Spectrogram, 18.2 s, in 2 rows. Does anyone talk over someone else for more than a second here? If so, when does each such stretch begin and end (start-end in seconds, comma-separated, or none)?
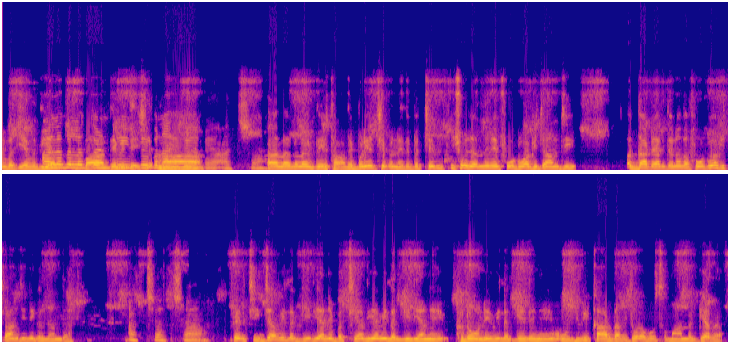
0.6-2.5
